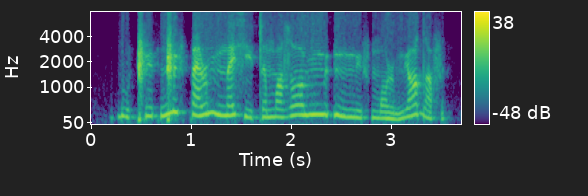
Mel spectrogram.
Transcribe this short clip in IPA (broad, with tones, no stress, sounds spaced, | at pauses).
ɓ u˨˩˦ ǁ y˧ θ ŋ͡ǁ y˥ f p æ˧˥ ɹ mː ɛ˧˥ sʲ ʉ˨˩ t ə˧ m ɤ˧ zˤ y˥ ɹ mː ʉ˥ ʔ mː y˨˩˦ f m ɔ˨˩ ɹ m y˧˥ ɹ dˤ ɛ˨˩ f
